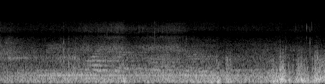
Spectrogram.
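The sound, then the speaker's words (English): A boat drifts toward the dock at Bridgeport with a steady, low, rumbling wash and wind noise buffeting the microphone. A few louder bumps come near the end. “drifting now toward Bridgeport. Here we are docking in Bridgeport.”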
